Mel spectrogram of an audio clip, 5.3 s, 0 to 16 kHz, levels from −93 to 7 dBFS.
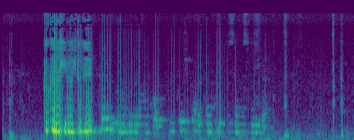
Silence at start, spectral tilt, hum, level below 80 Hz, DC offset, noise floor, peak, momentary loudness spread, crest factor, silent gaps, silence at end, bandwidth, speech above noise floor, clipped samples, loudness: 0.15 s; -6.5 dB/octave; none; -50 dBFS; under 0.1%; -54 dBFS; -2 dBFS; 25 LU; 22 dB; none; 0.2 s; 11.5 kHz; 27 dB; under 0.1%; -20 LUFS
